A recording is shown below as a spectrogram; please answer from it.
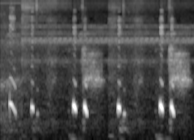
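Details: A very rare giant smooth-sided toad in the Amazon rainforest gives soft, brief squeaky chirps in pairs, a quiet distress call; even its breeding call is very quiet.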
